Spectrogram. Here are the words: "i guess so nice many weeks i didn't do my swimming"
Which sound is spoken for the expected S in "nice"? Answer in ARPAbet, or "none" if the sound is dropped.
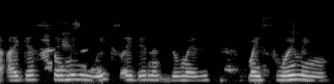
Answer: none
